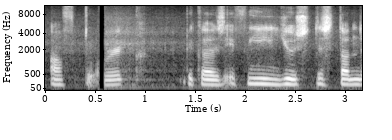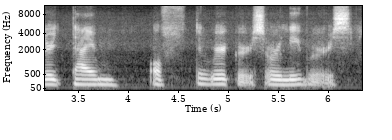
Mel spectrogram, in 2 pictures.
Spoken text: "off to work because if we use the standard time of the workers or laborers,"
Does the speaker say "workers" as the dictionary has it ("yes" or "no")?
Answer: no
